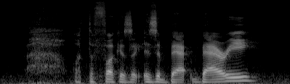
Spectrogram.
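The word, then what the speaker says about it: Barrie: Is it Barry? How do you Hey, babe. Yeah. What's Is it Barry in Ontario? Barry.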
